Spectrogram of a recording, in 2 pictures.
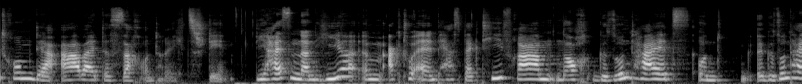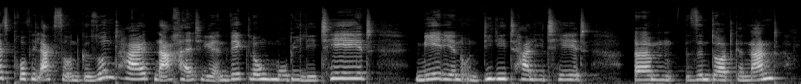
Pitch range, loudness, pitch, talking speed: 200-255 Hz, -19 LUFS, 230 Hz, 110 wpm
